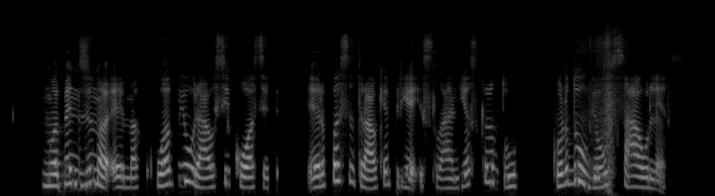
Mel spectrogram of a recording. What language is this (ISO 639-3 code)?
lit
